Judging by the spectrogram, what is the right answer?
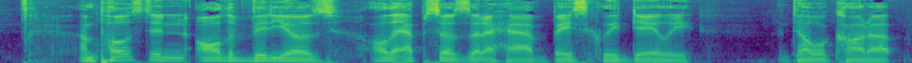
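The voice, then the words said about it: Out of breath, breathless speech. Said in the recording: “I'm out of breath from the light hanging up that light.”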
